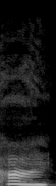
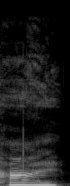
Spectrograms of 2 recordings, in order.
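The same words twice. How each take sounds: First: Put-on extremely high, soft girly squeak; Zilly's girly voice. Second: Put-on very high, soft little girl voice; Zilly's girly voice. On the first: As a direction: pitch it way up like a tiny girl. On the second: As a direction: squeak it out like a shy little girl. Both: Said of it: "in the high-pitched voice".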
